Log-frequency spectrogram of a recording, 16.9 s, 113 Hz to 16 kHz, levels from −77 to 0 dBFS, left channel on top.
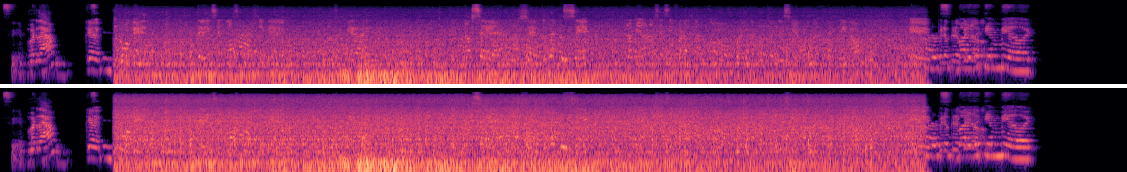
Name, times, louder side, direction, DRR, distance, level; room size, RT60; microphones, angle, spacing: voice 1, 0.4-0.8 1.3-1.5 1.8-2.2 3.0-4.3 4.8-6.5 6.9-8.8 9.1-13.0 13.6-14.8, right 1 dB, 60° left, 2.0 m, -30 dB
voice 2, 1.5-2.2 4.8-5.4 8.4-8.5 13.9-15.5, right 3 dB, ahead, 0.7 m, -30 dB
sound 1, 1.7-13.9, right 5 dB, 50° right, 0.3 m, -21 dB
3.3 x 2.9 x 2.5 m
head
